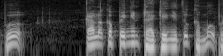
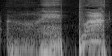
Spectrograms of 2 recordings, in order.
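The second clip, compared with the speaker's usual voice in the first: mock amazement; 10 semitones lower, 6 dB quieter, much slower than usual. Mock amazement at injected beef.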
